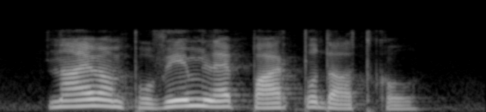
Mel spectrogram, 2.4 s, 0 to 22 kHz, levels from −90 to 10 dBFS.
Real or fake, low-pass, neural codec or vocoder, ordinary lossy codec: fake; 7.2 kHz; codec, 16 kHz, 2 kbps, FunCodec, trained on Chinese and English, 25 frames a second; none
